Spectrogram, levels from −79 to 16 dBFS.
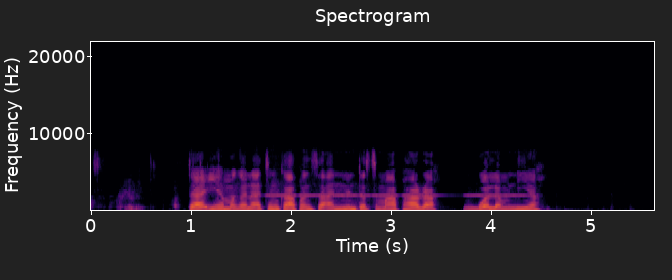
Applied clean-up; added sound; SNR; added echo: neural mask model RNNoise.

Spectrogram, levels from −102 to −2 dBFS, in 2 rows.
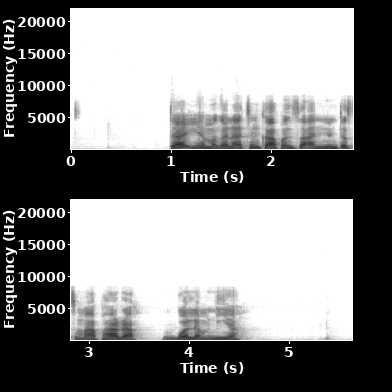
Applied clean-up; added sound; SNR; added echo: neural mask model DeepFilterNet 3.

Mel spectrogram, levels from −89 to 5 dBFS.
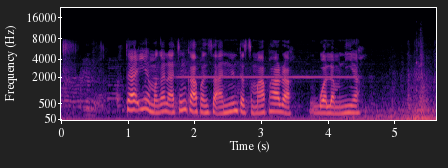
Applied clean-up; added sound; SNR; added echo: none; Subway, metro, underground; 12 dB; none.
